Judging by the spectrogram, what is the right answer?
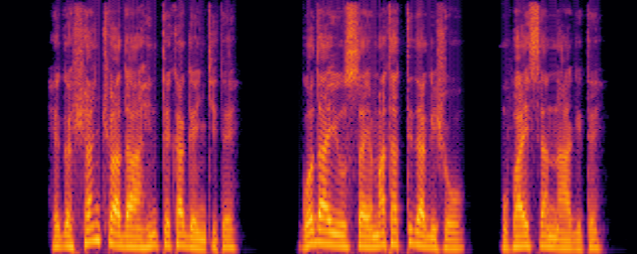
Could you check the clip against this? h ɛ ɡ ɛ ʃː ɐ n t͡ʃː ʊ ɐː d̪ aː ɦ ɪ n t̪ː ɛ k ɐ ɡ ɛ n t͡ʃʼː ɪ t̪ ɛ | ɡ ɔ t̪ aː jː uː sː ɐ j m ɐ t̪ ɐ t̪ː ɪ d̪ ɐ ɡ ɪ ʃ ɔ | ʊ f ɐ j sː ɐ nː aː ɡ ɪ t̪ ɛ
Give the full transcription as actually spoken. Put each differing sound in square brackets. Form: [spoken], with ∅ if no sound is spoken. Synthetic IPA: h ɛ ɡ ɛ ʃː ɐ n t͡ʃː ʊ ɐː d̪ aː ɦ ɪ n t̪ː ɛ k ɐ ɡ ɛ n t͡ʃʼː ɪ t̪ ɛ | ɡ ɔ [d̪] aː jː uː sː ɐ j m ɐ t̪ ɐ t̪ː ɪ d̪ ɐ ɡ ɪ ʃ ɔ | ʊ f ɐ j sː ɐ nː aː ɡ ɪ t̪ ɛ

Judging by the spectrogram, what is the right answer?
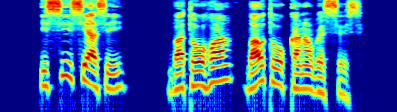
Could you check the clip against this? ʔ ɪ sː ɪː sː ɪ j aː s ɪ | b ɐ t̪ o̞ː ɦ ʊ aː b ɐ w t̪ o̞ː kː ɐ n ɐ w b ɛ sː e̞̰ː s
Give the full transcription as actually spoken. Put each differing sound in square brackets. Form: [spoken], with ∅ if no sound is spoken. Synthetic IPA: ʔ ɪ sː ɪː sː ɪ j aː s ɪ | b ɐ t̪ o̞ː ɦ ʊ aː b ɐ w t̪ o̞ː kː ɐ n ɐ w b ɛ sː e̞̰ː s

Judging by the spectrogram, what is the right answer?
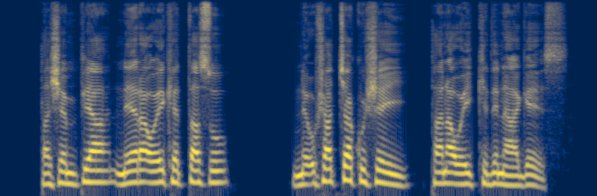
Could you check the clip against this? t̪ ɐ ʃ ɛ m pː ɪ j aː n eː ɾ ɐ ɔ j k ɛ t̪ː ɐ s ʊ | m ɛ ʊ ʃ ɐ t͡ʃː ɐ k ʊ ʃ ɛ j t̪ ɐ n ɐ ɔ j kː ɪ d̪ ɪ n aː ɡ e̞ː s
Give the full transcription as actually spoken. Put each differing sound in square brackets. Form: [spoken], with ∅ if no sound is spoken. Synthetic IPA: t̪ ɐ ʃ ɛ m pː ɪ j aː n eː ɾ ɐ ɔ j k ɛ t̪ː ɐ s ʊ | [n] ɛ ʊ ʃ ɐ t͡ʃː ɐ k ʊ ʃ ɛ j t̪ ɐ n ɐ ɔ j kː ɪ d̪ ɪ n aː ɡ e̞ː s

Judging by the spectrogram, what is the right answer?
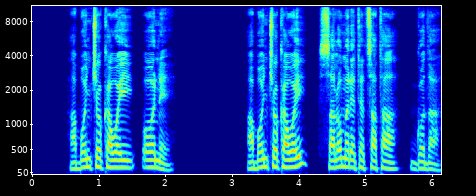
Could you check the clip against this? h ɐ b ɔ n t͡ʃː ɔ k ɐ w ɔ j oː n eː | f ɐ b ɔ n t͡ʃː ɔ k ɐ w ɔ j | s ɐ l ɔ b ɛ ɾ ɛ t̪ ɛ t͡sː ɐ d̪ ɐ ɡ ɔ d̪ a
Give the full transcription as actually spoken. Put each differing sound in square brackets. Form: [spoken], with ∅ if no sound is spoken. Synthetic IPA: h ɐ b ɔ n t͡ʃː ɔ k ɐ w ɔ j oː n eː | [h] ɐ b ɔ n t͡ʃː ɔ k ɐ w ɔ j | s ɐ l ɔ [m] ɛ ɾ ɛ t̪ ɛ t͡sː ɐ [t̪] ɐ ɡ ɔ d̪ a

